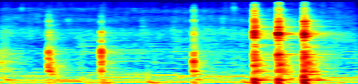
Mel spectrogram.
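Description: Venison meat browning in a pan as a utensil stirs it, with faint sizzling under six distinct scraping knocks, three spaced apart early and a quicker, louder cluster of three near the end.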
